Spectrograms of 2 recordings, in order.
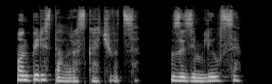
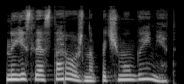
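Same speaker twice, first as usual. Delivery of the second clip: ordinary delivery, nothing marked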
